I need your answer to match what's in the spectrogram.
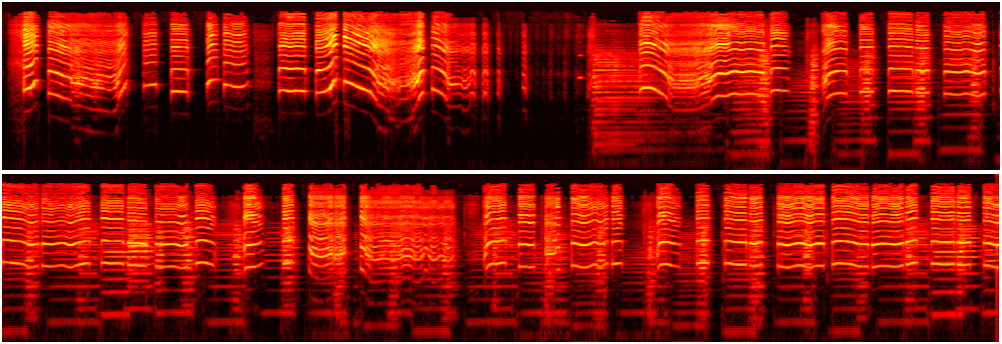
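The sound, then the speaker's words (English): A crow call is blown as an instrument at the WFUV studios, one of several bird calls strapped around the player's neck like a harmonica: harsh, nasal honking tones that slide and waver alone at first, then play a bouncy, rhythmic tune over a steady low pulse. “He showed up at the WFUV studios with a number of bird calls, which he straps around his neck in the same way other musicians would a harmonica.”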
